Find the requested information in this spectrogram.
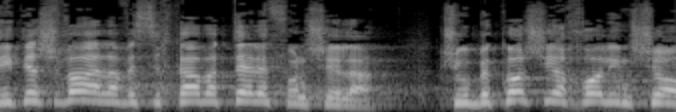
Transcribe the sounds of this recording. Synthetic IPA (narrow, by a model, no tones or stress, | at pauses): hit̪jaʃvaːlavesiχkabat̪e̞le̞fo̞nʃe̞la | kʃeube̞ko̞ʃijaχo̞lːinʃo̞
